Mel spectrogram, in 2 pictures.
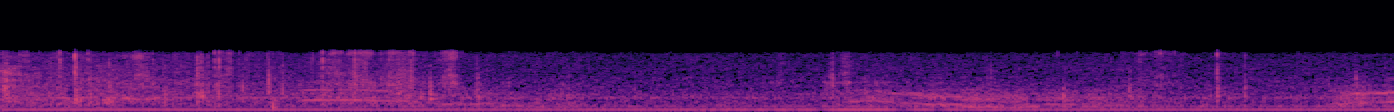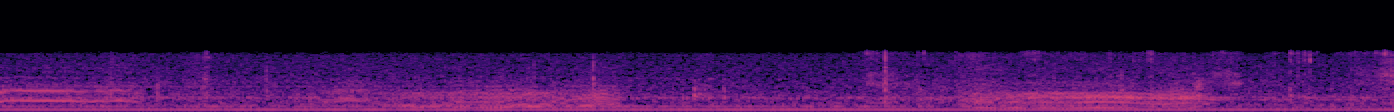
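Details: Two domestic cats mating indoors: Simba, a full-blood peach and cream Persian, and Josie, a half-Persian, half-Munchkin Napoleon. Low, wavering moans and yowls rise and fall over a steady electrical hum, with scattered rustles and knocks.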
